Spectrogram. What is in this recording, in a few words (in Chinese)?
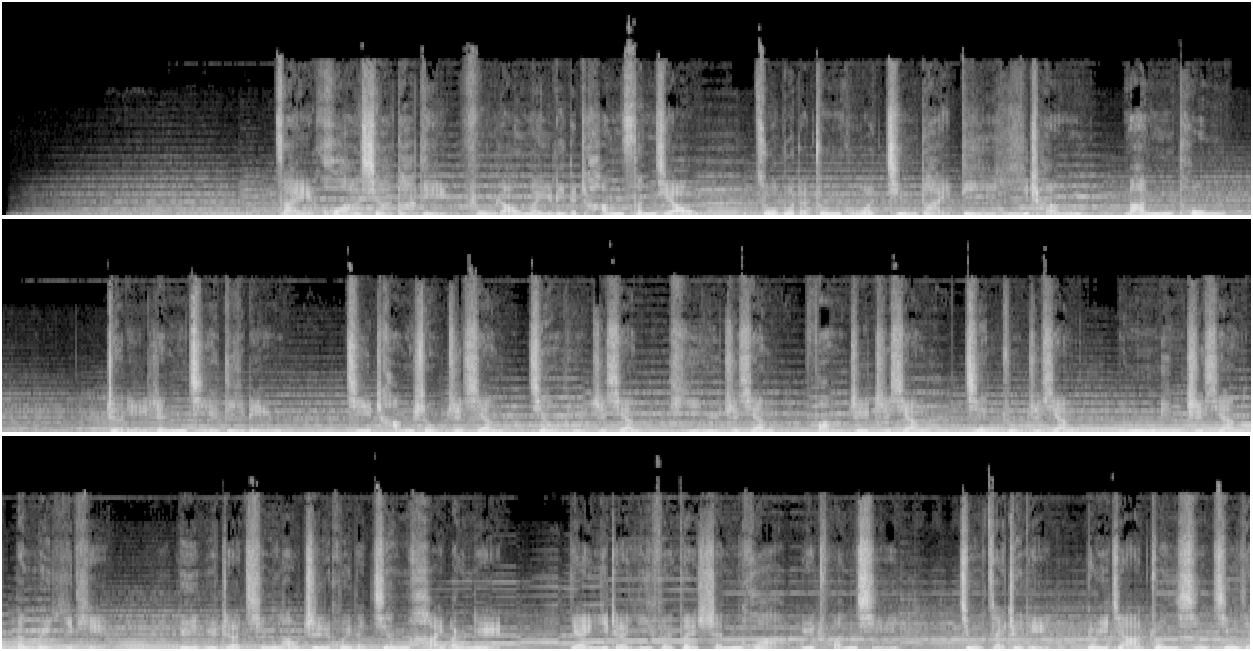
男 南通（浑厚感情）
